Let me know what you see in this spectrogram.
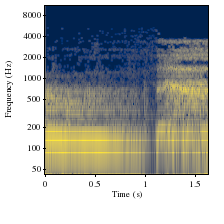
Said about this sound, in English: That dog sounds angry.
